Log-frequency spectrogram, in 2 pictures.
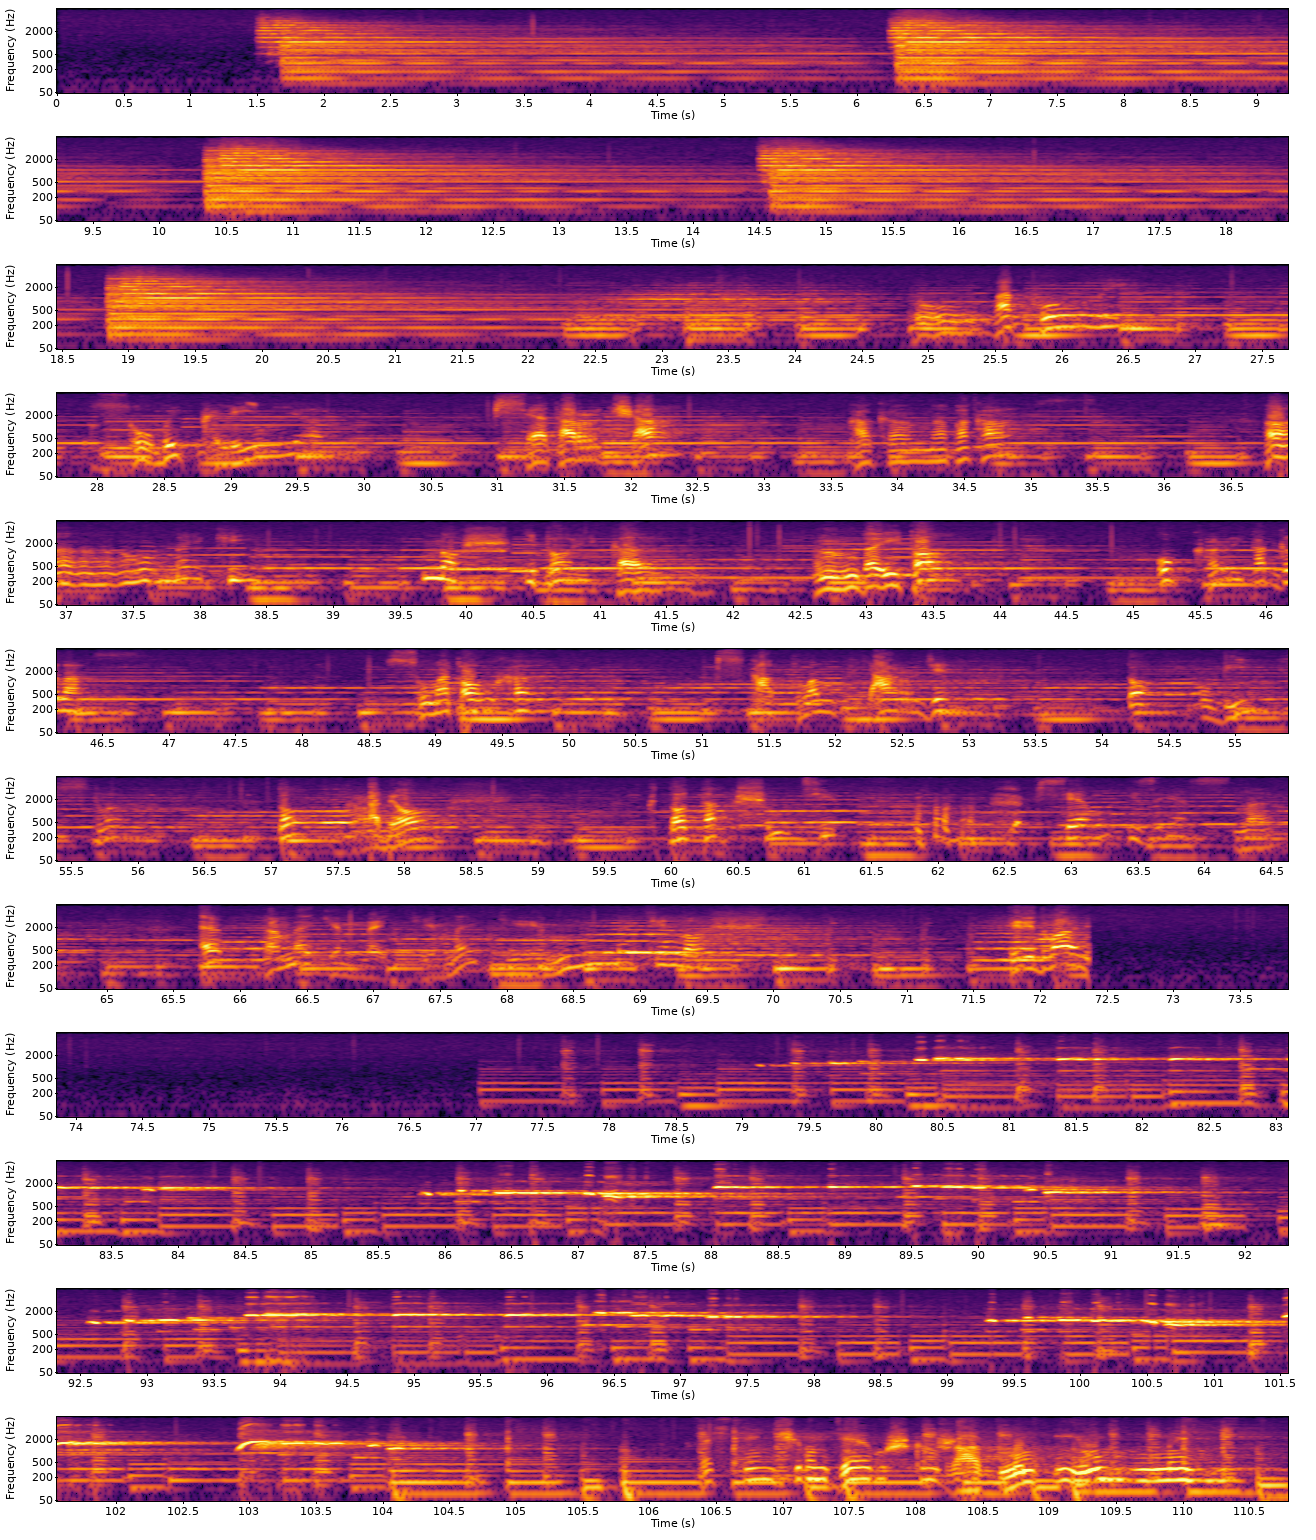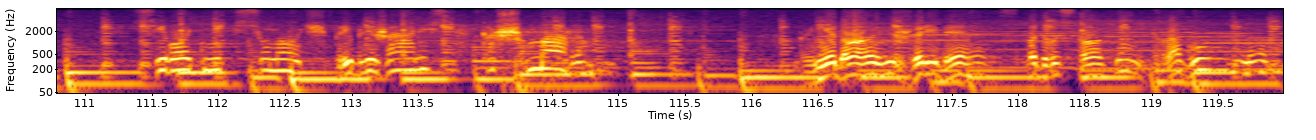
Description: В каждом по три первых куплета.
